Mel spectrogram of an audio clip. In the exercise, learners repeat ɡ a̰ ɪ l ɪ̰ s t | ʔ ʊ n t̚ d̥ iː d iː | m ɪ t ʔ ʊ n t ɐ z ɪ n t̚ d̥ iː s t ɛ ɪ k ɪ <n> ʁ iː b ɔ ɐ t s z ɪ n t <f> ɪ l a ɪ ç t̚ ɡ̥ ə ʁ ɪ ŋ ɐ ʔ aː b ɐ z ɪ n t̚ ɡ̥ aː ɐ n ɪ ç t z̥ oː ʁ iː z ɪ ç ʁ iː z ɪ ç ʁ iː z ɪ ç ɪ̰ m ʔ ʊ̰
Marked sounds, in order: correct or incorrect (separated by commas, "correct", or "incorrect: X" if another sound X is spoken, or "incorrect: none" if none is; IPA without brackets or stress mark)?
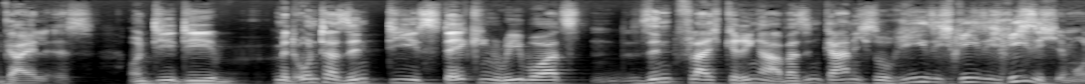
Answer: incorrect: ŋ, correct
